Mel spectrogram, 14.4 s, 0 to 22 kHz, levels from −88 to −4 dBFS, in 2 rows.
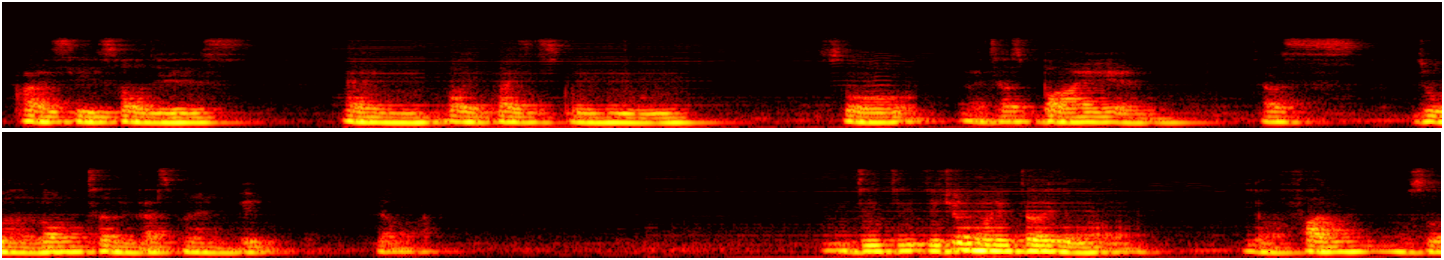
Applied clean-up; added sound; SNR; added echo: neural separator model SepFormer DNS4.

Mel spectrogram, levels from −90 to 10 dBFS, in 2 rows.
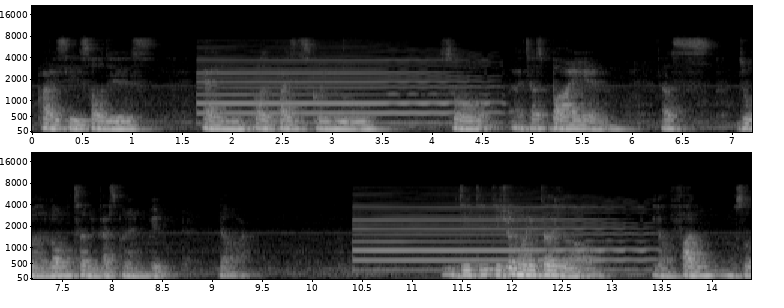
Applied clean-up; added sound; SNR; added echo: none; Wind instrument, woodwind instrument; 12 dB; reverberation time 0.6 s.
